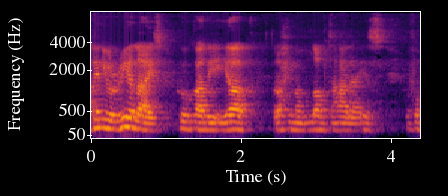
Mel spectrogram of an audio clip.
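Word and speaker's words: قاضي عياض: In Arabic, we pronounce his name Qadi Iyad, but the book al-Shifa spreads throughout the world. In South Asia, because we pronounce the word as a za sound, then they refer to him as Qazi Iyaz.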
